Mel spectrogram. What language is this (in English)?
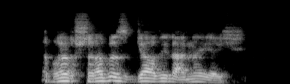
Kabyle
